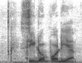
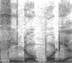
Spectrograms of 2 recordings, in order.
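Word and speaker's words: pseudopodia: Next है हमारे पास वो है सीडोपोडिया। इसकी पी नहीं पढ़ेंगे, पी साइलेंट है यहाँ पे, सही है। सीडोपोडिया।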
